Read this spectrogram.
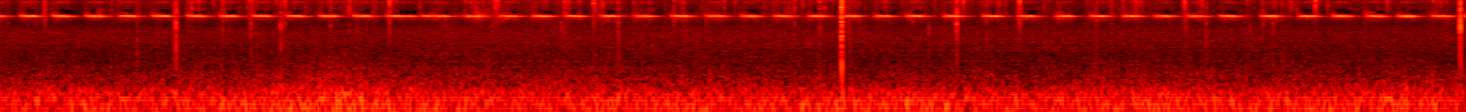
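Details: Crickets in a night forest beside a crackling campfire, a steady high chirping pulsed about three times per second without pause, over low rumbling fire noise and sharp pops of burning wood.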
